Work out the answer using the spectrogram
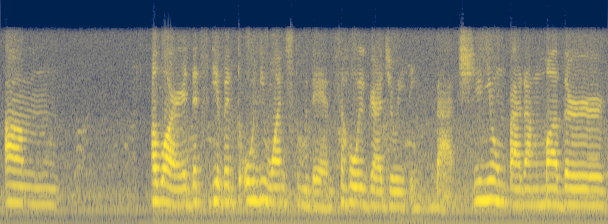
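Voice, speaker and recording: On a dull, noisy lo-fi recording, a twenty-something Filipino-accented woman speaks slowly at a fairly low pitch. As a radio DJ being interviewed, she shares her story animatedly, moving between Tagalog and English.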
